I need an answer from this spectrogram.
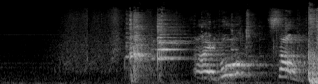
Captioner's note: clinking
